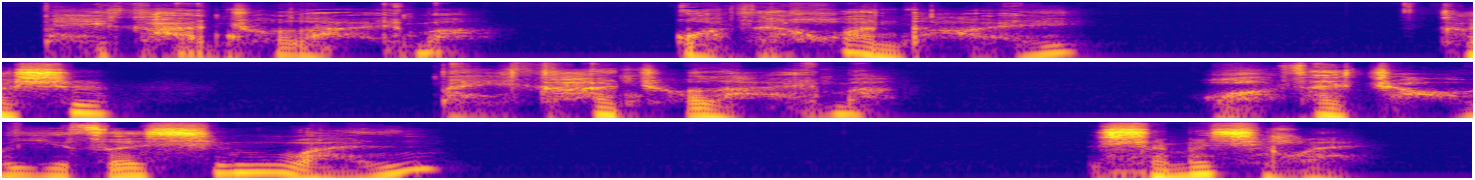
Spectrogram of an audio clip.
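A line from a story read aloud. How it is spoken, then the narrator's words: Trembling question. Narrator (Chinese): 柳梅颤抖着问道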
